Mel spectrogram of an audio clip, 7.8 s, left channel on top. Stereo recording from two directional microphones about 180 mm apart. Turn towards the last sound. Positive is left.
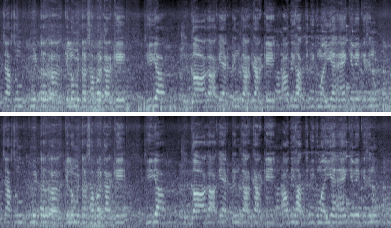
turn(degrees=-15)  # may be behind; listen again after turning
